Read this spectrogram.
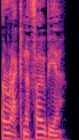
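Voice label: "arachnophobia", British English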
